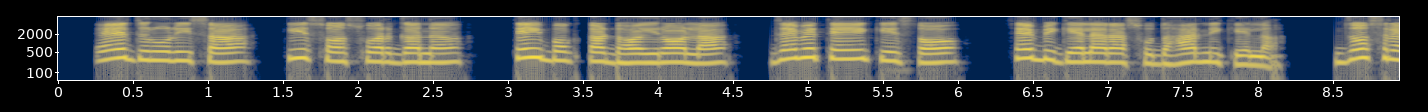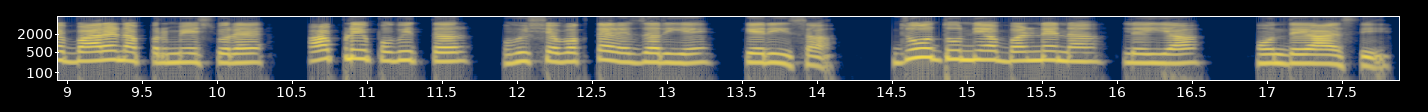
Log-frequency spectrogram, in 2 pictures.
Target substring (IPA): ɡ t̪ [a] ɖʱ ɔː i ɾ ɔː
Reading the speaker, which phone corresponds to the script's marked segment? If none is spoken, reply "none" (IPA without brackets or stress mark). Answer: a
